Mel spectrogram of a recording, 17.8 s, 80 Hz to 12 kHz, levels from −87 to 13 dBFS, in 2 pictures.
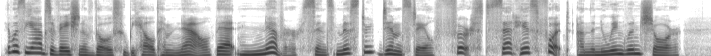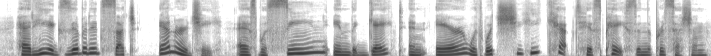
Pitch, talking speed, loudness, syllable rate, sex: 205 Hz, 155 wpm, -18 LUFS, 4.1 syllables/s, female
